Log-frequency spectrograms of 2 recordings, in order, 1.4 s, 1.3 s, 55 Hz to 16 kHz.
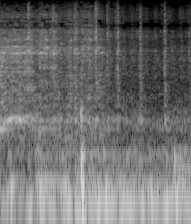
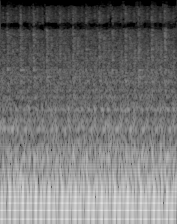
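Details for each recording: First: Honda EB11000 generator on a 20 lb propane tank in cold weather, after priming and slowly opening the fuel valve: uneven chugging that coughs and quits within seconds. Cranks but will not run. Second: Honda EB11000 generator running on propane from a 20 lb BBQ tank in cold weather, after needle-valve adjustment and with idle lockout engaged: steady, even low rumble at idle. Full speed is about 3700 rpm.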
